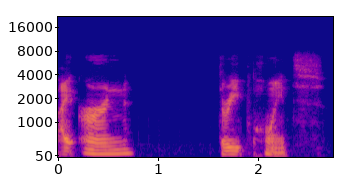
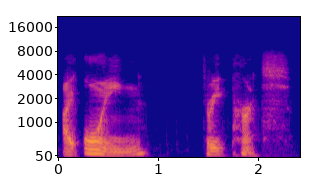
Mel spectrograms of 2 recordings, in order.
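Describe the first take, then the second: First: Earn and points have their standard vowels. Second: Earn sounds like oin, points like pernts. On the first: "instead of" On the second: "you swap E R and O I sounds"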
